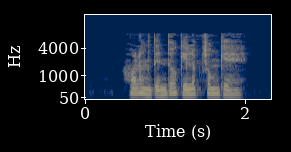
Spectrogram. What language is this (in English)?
Cantonese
